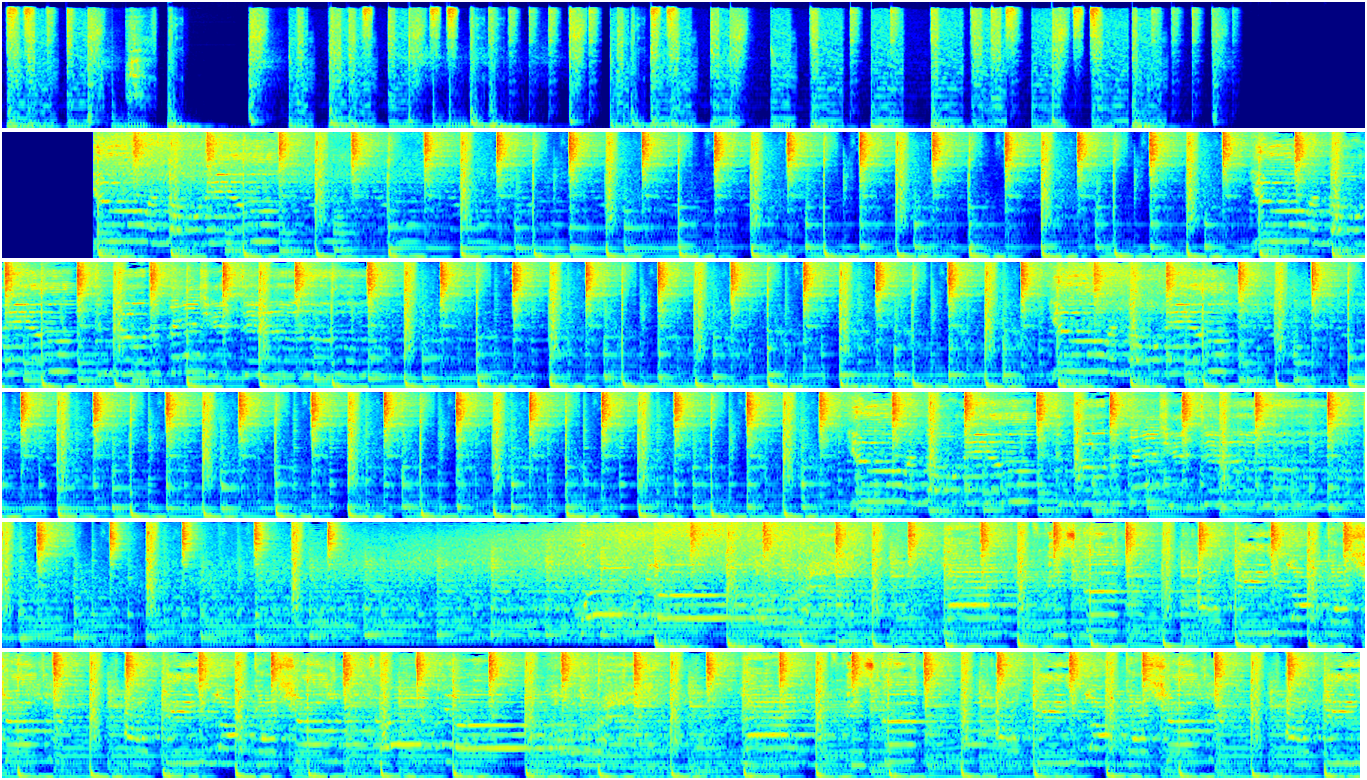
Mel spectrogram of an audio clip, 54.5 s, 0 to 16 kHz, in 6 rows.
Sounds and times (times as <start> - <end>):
Dance music: 9.7 - 54.4
House music: 9.7 - 54.4
Rhythm and blues: 9.7 - 54.4.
